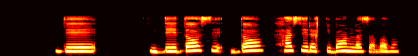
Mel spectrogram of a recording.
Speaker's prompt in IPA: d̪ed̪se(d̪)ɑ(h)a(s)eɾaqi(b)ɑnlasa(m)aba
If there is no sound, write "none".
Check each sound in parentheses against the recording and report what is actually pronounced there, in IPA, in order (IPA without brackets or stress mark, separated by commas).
d̪, h, s, b, b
